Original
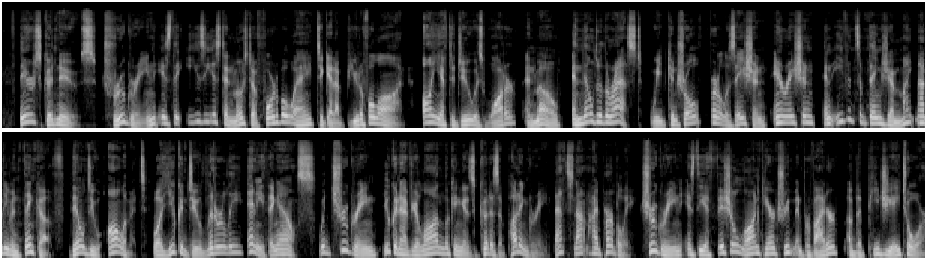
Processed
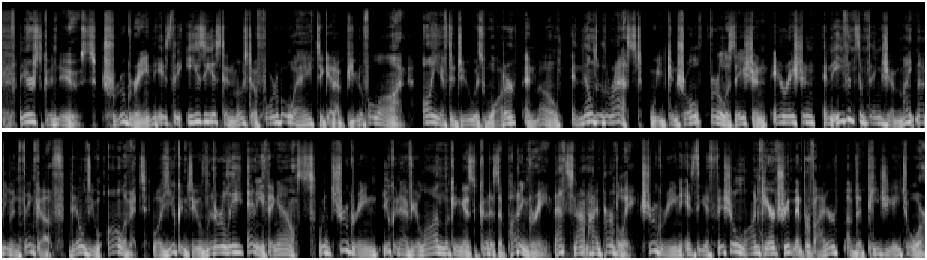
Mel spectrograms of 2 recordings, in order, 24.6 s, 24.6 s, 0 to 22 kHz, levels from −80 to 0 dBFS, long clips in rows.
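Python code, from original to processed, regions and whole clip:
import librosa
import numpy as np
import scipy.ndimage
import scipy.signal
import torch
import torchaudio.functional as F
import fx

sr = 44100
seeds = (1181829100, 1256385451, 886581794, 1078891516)

y = fx.chain(x, sr, fx.highpass(hz=730.0, slope=6),
    fx.band_squash(depth_pct=100), at=(22.4, 23.17))
y = fx.over_compress(y, sr, threshold_db=-26.0, ratio=-0.5)
y = fx.band_shelf(y, sr, hz=850.0, db=-13.5, octaves=1.2)
y = fx.band_squash(y, sr, depth_pct=70)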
